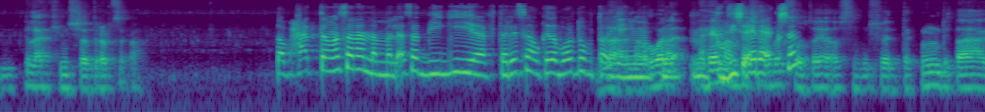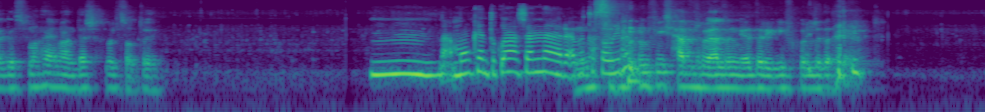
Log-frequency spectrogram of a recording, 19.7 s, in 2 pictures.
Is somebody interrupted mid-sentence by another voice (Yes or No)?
Yes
